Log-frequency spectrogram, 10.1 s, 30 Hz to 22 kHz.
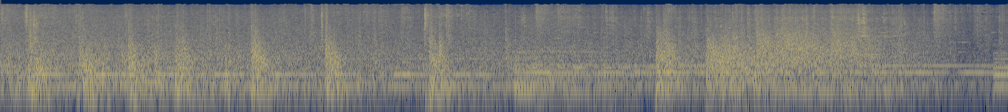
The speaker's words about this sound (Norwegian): Klokka 10.22 den 29. august 1996 dundrer flyet med de 141 menneskene om bord inn i det 968 meter høye Operafjellet. Flyet kvestes i to i der det treffer bakken i full hastighet.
